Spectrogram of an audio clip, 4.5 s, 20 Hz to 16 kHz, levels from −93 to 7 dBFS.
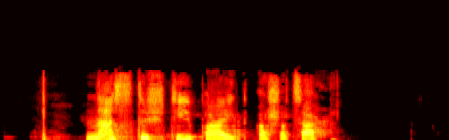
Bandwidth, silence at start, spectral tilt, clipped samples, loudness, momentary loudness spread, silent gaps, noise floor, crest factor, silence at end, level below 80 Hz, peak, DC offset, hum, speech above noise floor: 8.2 kHz; 0.4 s; -4 dB/octave; under 0.1%; -16 LUFS; 22 LU; none; under -90 dBFS; 18 dB; 1.15 s; -62 dBFS; 0 dBFS; under 0.1%; none; over 75 dB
